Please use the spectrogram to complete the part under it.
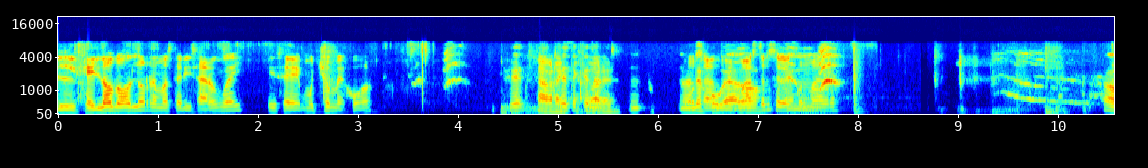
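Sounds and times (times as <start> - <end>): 
speech: 0.0 - 3.7, 4.4 - 8.0
young female puppy whining: 3.5 - 4.2, 9.4 - 10.5.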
